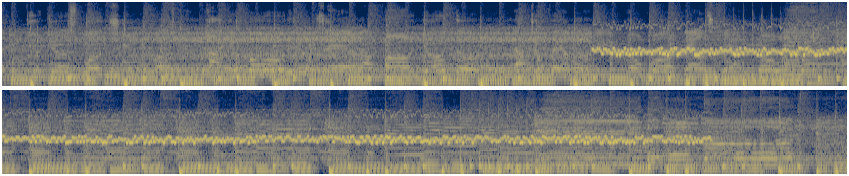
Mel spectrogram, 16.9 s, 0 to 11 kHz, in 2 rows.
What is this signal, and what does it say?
Multi-tone FSK (Olivia or MFSK type), about 500 Hz wide, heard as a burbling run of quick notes, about 62.5 baud, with static crashes.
